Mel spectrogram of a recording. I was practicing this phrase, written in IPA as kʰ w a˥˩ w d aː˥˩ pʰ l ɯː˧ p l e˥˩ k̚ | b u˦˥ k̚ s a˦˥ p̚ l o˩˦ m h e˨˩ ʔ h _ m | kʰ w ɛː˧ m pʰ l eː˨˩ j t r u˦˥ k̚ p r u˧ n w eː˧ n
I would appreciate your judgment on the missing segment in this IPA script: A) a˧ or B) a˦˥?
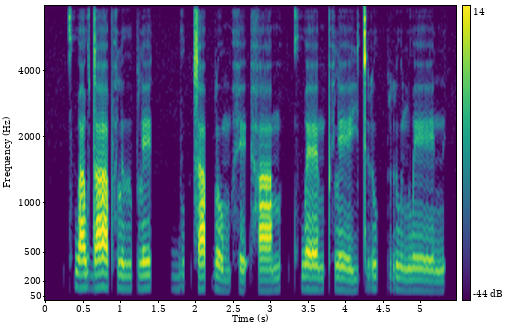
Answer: B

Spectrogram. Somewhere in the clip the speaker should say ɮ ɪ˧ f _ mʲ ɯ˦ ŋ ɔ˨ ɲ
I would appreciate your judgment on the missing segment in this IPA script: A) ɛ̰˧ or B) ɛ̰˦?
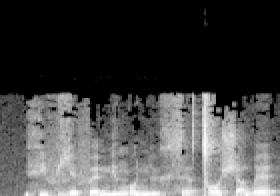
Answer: A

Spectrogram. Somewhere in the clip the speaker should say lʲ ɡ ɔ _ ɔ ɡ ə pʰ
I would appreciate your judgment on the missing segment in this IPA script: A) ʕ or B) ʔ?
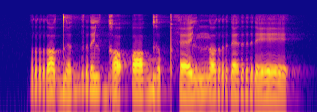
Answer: B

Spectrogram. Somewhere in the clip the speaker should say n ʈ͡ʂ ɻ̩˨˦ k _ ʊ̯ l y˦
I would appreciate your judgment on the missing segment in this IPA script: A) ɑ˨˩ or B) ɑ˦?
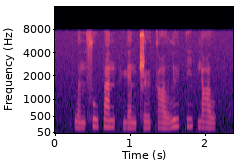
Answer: A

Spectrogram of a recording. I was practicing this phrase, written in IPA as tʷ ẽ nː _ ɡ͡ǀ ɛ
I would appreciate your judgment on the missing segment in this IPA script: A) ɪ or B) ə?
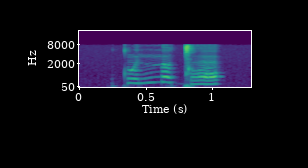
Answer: B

